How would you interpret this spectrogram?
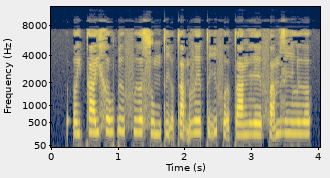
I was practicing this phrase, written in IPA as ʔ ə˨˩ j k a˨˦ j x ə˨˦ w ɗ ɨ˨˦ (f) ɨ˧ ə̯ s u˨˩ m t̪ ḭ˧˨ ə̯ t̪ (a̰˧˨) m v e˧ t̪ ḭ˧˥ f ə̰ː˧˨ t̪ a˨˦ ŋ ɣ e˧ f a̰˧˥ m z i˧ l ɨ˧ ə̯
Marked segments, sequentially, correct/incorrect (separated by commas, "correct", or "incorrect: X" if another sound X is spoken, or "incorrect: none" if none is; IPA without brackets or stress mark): correct, correct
